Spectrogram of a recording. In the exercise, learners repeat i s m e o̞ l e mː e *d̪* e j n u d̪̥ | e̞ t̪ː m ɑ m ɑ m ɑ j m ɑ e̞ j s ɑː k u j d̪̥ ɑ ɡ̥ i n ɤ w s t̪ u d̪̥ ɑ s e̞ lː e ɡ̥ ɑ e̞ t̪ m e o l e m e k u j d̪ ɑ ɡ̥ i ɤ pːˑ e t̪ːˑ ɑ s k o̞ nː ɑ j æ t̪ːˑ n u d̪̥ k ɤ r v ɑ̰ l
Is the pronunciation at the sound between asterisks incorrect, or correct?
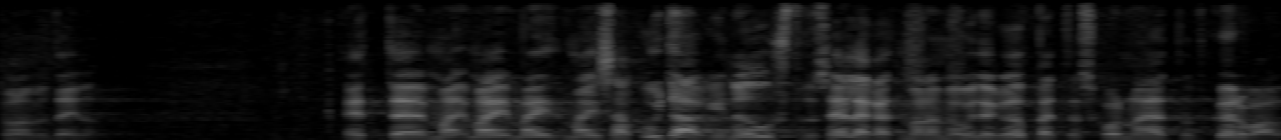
incorrect: t̪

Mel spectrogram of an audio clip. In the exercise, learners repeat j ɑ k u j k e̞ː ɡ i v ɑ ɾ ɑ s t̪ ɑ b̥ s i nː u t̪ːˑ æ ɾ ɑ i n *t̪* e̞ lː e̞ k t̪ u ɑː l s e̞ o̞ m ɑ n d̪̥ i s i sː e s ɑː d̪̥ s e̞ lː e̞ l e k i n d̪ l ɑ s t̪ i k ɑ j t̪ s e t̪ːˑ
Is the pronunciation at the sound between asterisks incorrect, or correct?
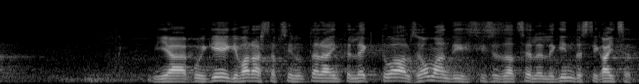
correct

